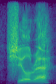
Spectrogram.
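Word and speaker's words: cilre: So, for example, as I had shown earlier, this word, which means learn, shilre, is pronounced like that.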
